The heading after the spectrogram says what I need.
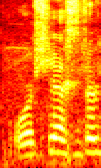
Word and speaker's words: Worcester: He was one of the missionary, there's just a couple, John Ross and John Samuel, I cannot pronounce his last name. Worcester?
